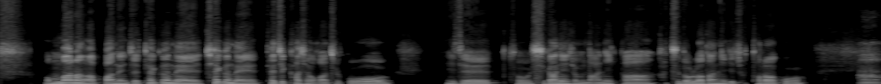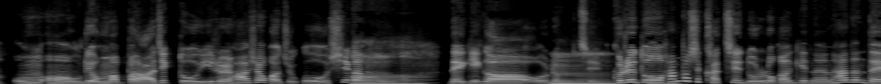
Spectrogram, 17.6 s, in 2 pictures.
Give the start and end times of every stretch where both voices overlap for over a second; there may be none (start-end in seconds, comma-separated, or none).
14.3-15.6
